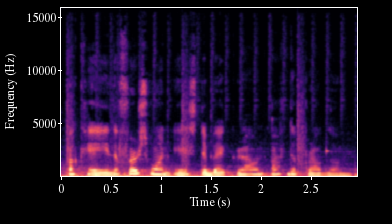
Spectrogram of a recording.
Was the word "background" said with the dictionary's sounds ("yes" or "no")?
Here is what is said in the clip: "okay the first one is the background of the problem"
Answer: yes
